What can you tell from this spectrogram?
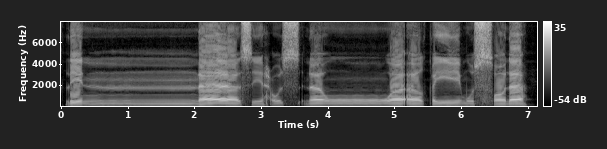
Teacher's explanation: Lafal nun berharakat tasydid itu wajib ditahan suara n ya. Nah, ini yang kita namakan dengan gunnah.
